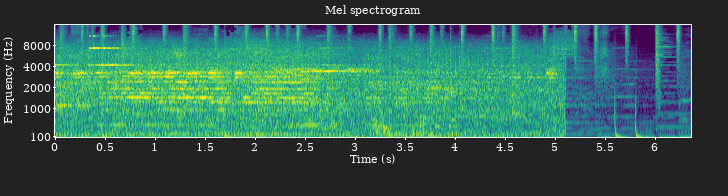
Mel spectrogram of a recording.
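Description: Busy street traffic with auto-rickshaws and other vehicles running and voices mixed in. About five seconds in, it cuts abruptly to background music with a beat.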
